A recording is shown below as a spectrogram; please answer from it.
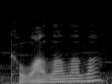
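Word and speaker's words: Komala: Koala La La?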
